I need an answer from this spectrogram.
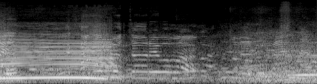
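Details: Bull calves of Friesian and cross breeds at Aftabganj market, Dinajpur: one sustained, even moo lasting about a second, then fainter bellows from other cattle under steady crowd murmur.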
